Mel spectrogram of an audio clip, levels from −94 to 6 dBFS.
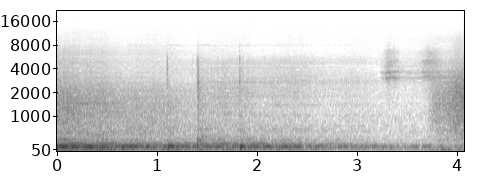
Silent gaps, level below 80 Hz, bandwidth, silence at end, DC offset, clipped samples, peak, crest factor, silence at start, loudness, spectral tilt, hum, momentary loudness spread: none; -46 dBFS; 7.4 kHz; 0 s; under 0.1%; under 0.1%; -18 dBFS; 16 dB; 0 s; -34 LUFS; -8 dB/octave; none; 17 LU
